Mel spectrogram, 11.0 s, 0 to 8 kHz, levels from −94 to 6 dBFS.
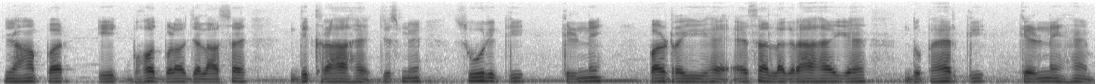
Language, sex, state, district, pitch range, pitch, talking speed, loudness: Hindi, male, Bihar, Gaya, 105-120 Hz, 110 Hz, 140 wpm, -19 LUFS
